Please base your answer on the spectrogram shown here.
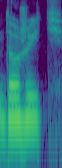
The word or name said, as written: dožiť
